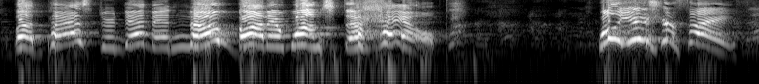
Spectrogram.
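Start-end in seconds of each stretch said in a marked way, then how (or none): 0.1-3.4 whiny complaint. Retold or imitated. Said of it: "mimicking complaining worker".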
